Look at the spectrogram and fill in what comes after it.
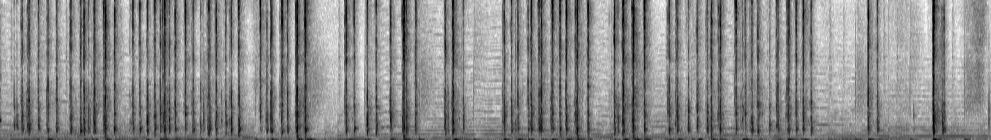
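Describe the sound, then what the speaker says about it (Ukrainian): Fast, forceful typing on a computer keyboard, dense bursts of close key clacks with brief pauses between runs, steady and busy throughout with no voices. "я не вмію обережно набирати текст, а працюю наповну"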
